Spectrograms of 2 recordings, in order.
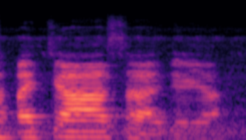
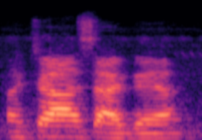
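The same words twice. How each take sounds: First: Slow, drawn-out statement of the answer; slow reveal. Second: पचास आ गया said much louder, firmly; emphatic repeat. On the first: Teacher reveals the answer to the class, slowly. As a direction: let each word land slowly. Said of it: "teacher reveals the answer". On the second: Teacher repeats the answer to students, loud and firm. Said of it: "teacher repeats answer emphatically". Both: Shown as a demonstration.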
